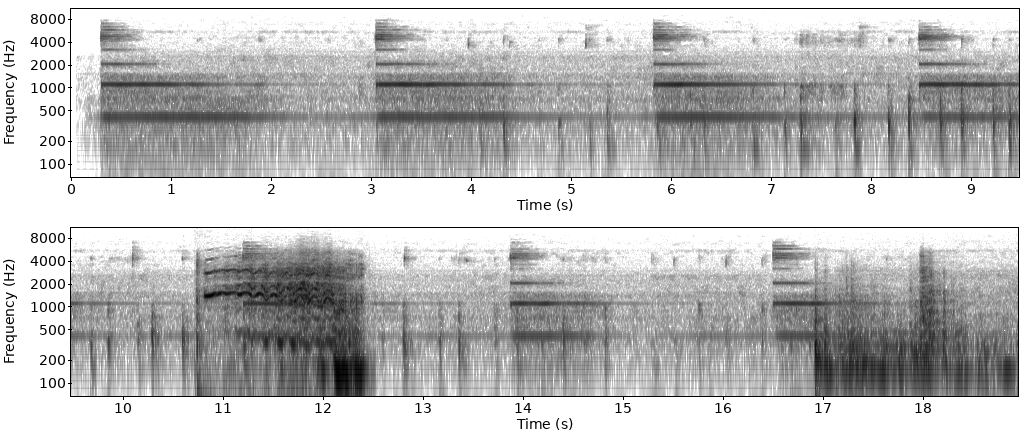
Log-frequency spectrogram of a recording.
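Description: An acoustic guitar plays chords that ring out and fade.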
